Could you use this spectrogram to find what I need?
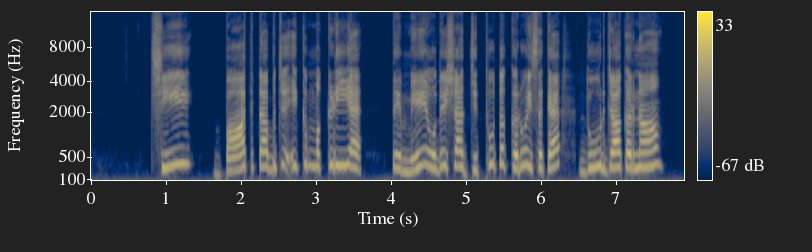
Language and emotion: Dogri, disgusted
